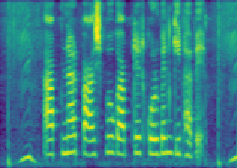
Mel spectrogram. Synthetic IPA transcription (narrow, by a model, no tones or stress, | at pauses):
a̰pnaɾpaʃbukap̚ɖeʈkoɾbenkibʱabḛ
